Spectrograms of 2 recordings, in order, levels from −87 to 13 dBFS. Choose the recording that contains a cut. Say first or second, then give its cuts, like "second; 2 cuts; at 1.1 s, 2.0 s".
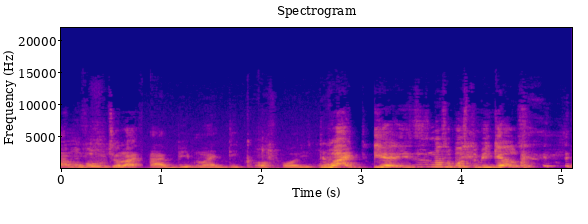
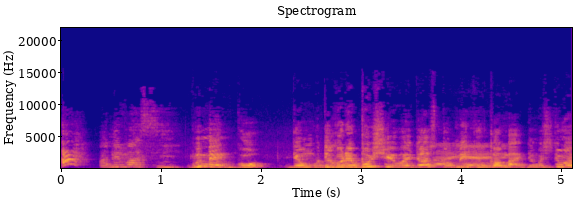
first; 2 cuts; at 0.9 s, 3.1 s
